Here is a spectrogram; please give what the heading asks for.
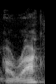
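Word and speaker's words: Arak: then there's plutonium Iran has a reactor the a rock reactor that's spelled a-r-a-k the the spent fuel rods of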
